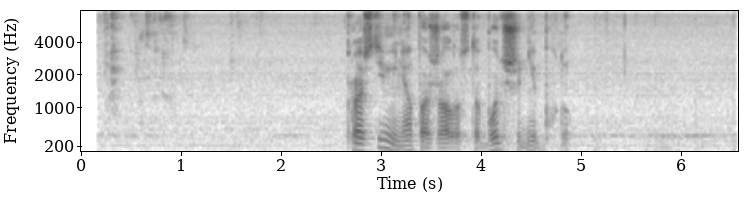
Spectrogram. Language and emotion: Russian, sad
